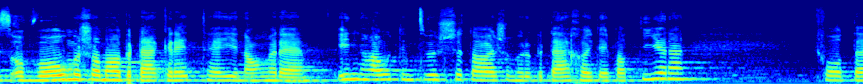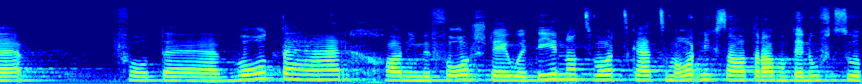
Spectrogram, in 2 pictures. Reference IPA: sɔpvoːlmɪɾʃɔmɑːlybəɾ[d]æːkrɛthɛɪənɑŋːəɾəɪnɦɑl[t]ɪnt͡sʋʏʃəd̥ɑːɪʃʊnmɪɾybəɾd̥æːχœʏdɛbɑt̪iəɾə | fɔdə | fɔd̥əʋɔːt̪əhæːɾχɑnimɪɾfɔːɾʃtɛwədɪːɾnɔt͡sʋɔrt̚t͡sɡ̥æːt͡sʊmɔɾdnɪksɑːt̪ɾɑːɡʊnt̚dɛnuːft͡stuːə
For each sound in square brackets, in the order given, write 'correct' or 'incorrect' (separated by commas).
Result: correct, correct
